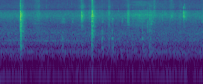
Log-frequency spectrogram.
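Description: A handful of light, sharp taps scattered over about two seconds, over a low steady outdoor background.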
